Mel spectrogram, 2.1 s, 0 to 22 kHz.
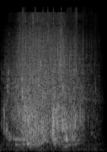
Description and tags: Water slosh spashing-4
environmental-sounds-research, splash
